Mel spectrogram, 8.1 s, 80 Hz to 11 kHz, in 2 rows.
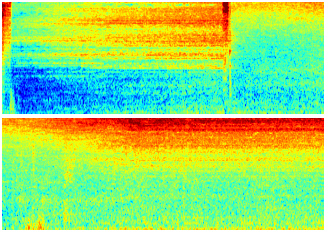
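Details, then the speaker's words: Dodge Caliber SRT-4, engine off, boost leak test at 10–15 psi after intake manifold gasket work: thin, steady air hiss growing as intake pressurises, pressure dropping; boost leak found at an open hose port. "Alright, I hear something. I had to refill it back up. But I got my soapy water. And we're gonna finish this boost leak test and we're gonna find out where it's leaking."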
